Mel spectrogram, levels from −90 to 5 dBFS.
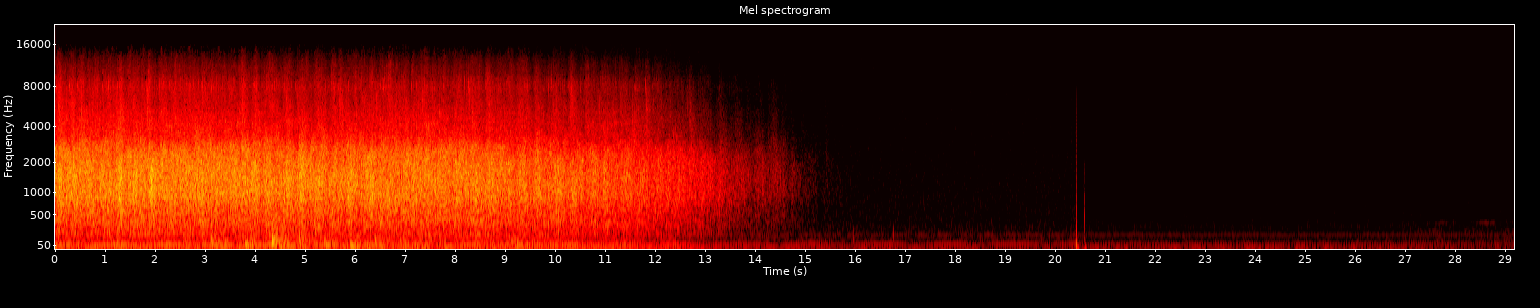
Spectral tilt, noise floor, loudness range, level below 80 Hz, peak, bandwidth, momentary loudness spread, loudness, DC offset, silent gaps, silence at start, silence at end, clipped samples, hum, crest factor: -2 dB/octave; -75 dBFS; 15 LU; -52 dBFS; -10 dBFS; 17 kHz; 13 LU; -26 LUFS; under 0.1%; none; 0 s; 15.8 s; under 0.1%; none; 20 dB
